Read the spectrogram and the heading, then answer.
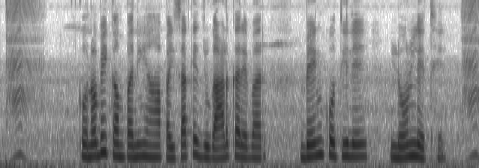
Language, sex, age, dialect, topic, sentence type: Chhattisgarhi, female, 25-30, Central, banking, statement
